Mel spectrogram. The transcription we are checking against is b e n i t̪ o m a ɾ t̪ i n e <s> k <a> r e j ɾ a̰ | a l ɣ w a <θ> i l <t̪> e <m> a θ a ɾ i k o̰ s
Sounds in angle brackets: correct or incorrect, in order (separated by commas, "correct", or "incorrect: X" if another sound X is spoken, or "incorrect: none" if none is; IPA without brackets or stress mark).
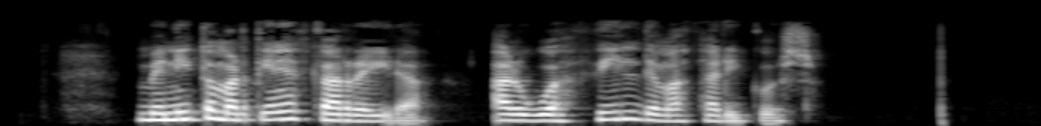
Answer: incorrect: θ, correct, correct, incorrect: d̪, correct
